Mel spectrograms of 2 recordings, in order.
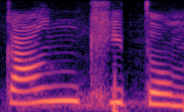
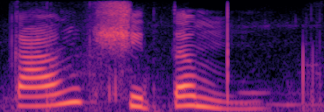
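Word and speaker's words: কাঙ্ক্ষিতম্: তারপর দুই নাম্বার লাইনে কাঙ্খিতম কেন খায় আছে খ তো নেই কাঙ্খিত হ্যাঁ কাংশিতাম আপনি জানেন তো তারপরেও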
